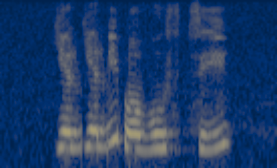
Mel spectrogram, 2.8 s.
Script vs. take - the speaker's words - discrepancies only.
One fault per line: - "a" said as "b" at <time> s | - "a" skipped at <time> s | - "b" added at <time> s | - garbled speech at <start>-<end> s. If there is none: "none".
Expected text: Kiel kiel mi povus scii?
none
